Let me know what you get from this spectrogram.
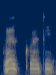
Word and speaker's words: Grogu: Grogu. That's how you say it, right? Grogu. – You got that right, at least. Yeah, you got the pronunciation.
